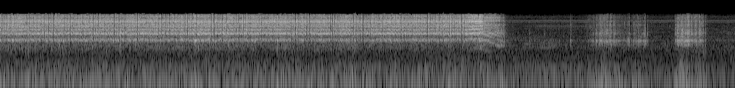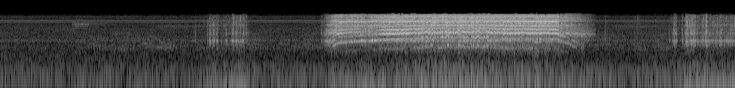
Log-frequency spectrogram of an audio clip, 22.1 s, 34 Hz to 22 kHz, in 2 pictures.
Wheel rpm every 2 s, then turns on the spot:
160, 160, 160, 100, 20, 10, 0, 30, 140, 110, 10.
6-10 20-22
